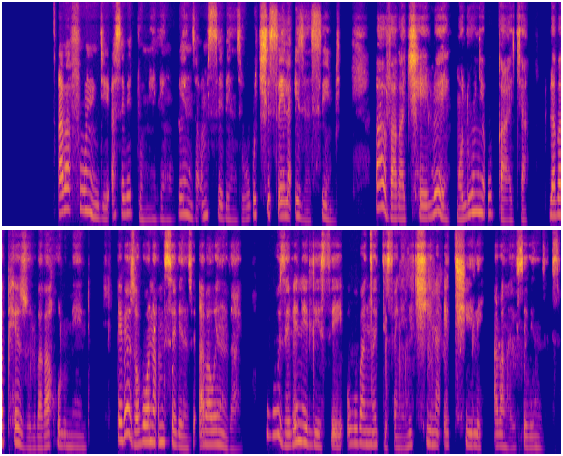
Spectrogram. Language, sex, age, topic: North Ndebele, female, 25-35, education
